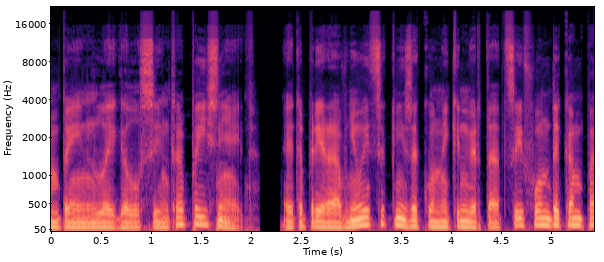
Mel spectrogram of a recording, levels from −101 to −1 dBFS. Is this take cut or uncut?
cut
